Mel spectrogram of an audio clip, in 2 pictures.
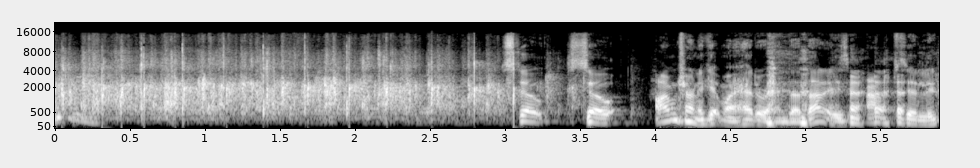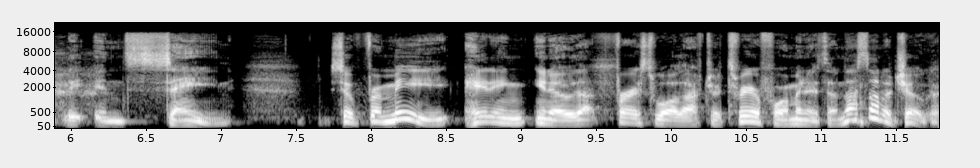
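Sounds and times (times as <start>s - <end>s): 
crowd applauding: 0.0s - 3.7s
speech: 3.1s - 11.7s
laughter: 4.7s - 6.3s.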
